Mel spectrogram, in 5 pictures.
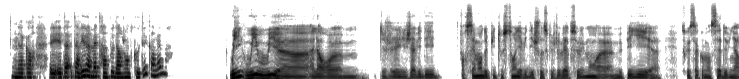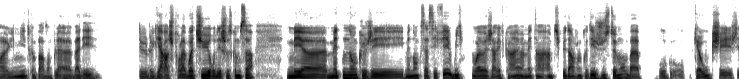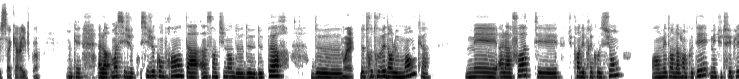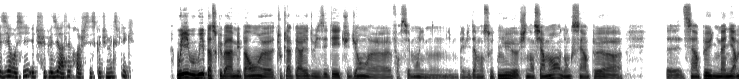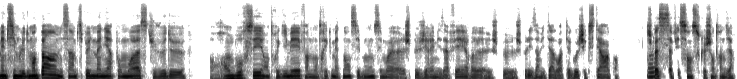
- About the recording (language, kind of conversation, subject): French, advice, Comment gères-tu la culpabilité de dépenser pour toi après une période financière difficile ?
- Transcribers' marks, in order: stressed: "oui"; stressed: "justement"; stressed: "manque"; tapping; stressed: "rembourser"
